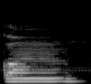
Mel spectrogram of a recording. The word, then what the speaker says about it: 工: Chinese pronunciation is gong, gong, having tone number 1 value.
